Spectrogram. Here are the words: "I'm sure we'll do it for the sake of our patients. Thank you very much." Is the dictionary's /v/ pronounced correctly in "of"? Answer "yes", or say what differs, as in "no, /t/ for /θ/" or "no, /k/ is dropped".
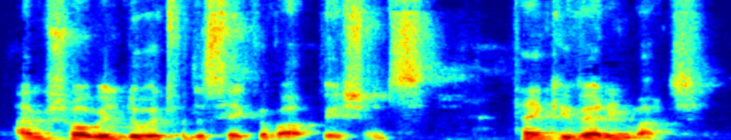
yes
